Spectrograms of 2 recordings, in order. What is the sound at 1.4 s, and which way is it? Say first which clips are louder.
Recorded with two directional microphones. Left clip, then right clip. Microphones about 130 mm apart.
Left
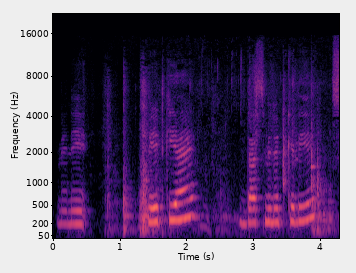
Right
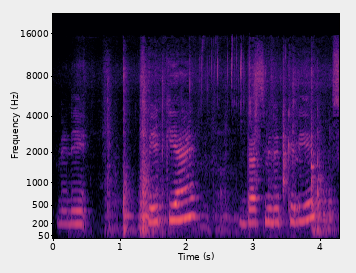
Speech: left 5 dB; 70° left (ahead or behind).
